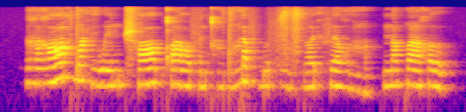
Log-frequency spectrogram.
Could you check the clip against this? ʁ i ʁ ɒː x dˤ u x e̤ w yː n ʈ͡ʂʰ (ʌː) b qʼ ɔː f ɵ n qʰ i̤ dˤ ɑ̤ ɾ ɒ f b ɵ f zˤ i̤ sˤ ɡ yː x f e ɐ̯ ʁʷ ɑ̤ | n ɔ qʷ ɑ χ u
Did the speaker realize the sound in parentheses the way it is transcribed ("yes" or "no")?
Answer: no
